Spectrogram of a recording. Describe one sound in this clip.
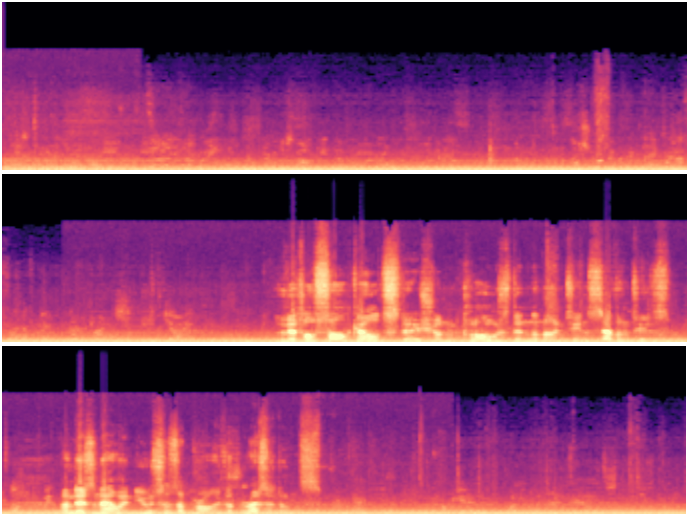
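A train engine drones steadily.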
